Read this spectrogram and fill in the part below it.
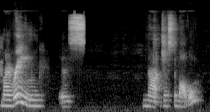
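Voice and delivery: confiding, secret-sharing tone. Playing a woman who looks around before telling the player something, lowered voice. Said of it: "lower her voice and tell you".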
